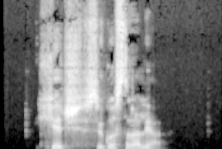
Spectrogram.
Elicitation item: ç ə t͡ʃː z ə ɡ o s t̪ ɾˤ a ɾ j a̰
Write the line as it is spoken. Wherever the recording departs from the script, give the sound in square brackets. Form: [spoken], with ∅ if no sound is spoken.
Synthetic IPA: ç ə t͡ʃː [s] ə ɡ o s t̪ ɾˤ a [l] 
